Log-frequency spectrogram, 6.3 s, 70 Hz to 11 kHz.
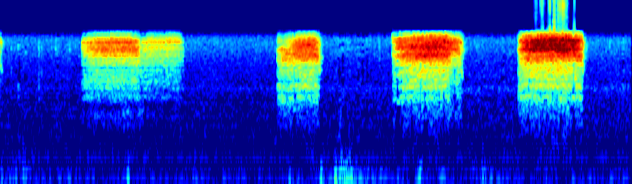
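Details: Group meal of barn owl chicks aged two to twelve days, Théding, France, 29 April 2021; four raspy screeches growing louder, each about half a second, a double one first, spaced about a second apart.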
